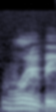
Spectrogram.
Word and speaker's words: RWBY: the way up to rwby ruby depends on who you are and how you pronounce it but yes ruby yes that's how it's pronounced i know y'all know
